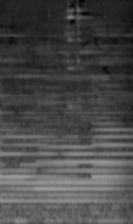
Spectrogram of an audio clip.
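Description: A steady Carnatic shruti drone, a dense chord of many held tones with no voice over it, fading away near the end.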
